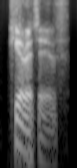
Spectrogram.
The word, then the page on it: curative: British English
